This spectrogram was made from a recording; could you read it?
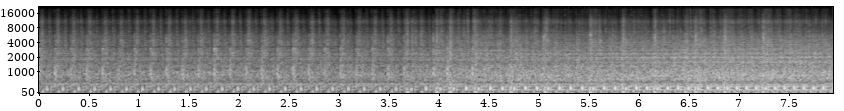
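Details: Yanmar 105 single-cylinder diesel walk-behind tractor engine driving a water pump for sugarcane planting: pounding about three beats per second, a harder, louder knock building in the second half. Engine knock under load.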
